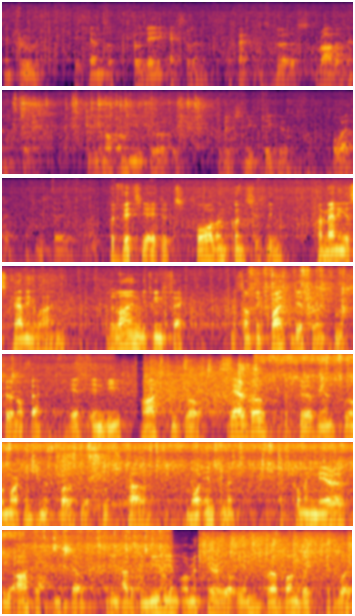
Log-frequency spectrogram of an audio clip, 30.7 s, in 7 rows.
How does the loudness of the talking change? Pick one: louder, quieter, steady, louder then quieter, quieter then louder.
louder.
